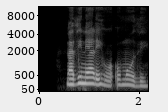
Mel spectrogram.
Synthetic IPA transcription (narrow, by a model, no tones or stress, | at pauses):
naðinɛaɾeɦwɔʔomoði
